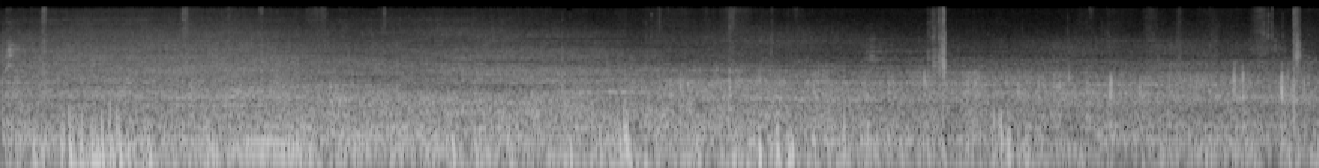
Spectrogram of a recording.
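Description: Outdoor background noise: a steady low rumble with a few faint clicks scattered through it.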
